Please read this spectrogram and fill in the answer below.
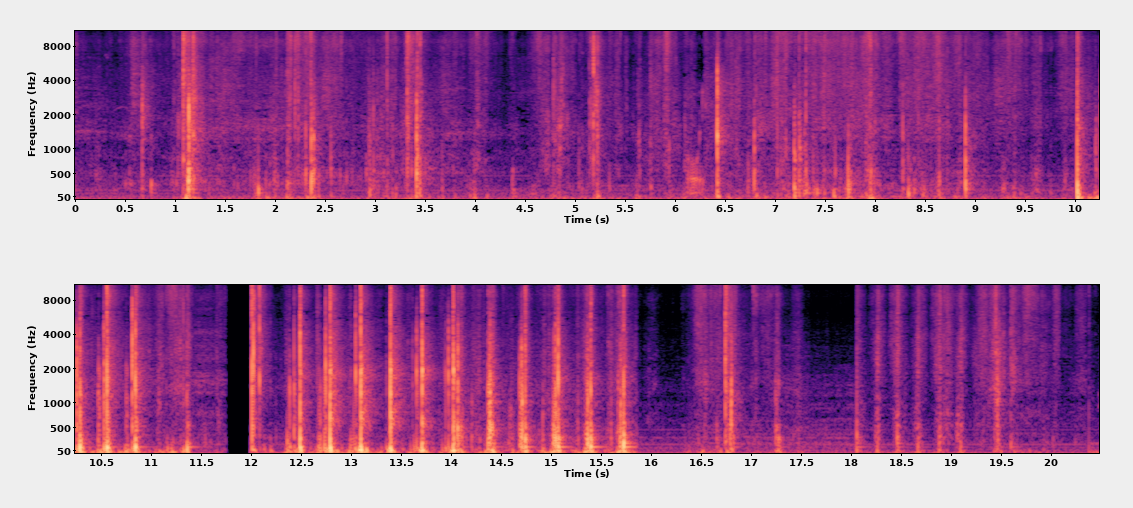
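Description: A stiff new thick paperback being broken in by hand: paper crackling and creaking as its pages and spine are flexed open. About halfway through comes a fast run of sharp paper ticks, about five a second, for several seconds, with a short break.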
